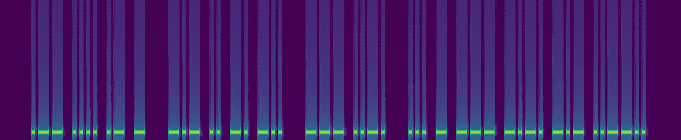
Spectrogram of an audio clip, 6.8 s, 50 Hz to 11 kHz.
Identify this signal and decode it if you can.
Morse code, heard as a keyed tone, about 36 wpm, 700 Hz. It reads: WHAT KIND OF STOCK?
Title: Sentences from Top 1000 Words - Review Part 5 - 35wpm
